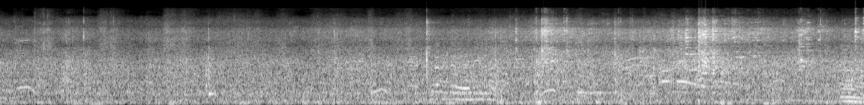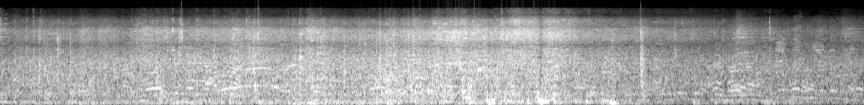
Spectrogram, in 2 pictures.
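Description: A concrete building collapsing into a flooded river: a loud, continuous rush of churning water and crumbling debris, with a crowd of onlookers shouting. The noise swells louder in the second half.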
